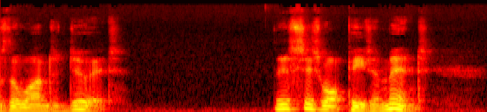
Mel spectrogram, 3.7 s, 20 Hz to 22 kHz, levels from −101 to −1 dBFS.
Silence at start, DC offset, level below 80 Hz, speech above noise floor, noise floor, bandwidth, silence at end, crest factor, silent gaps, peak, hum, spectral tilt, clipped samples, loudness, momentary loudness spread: 0 s; under 0.1%; -64 dBFS; 39 dB; -69 dBFS; 18 kHz; 0.45 s; 18 dB; none; -14 dBFS; none; -6 dB/octave; under 0.1%; -31 LUFS; 12 LU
